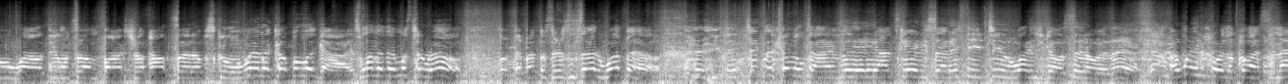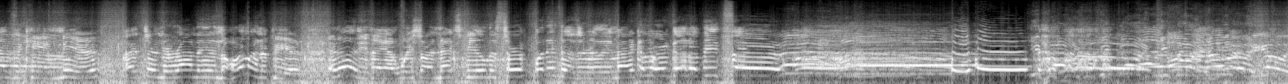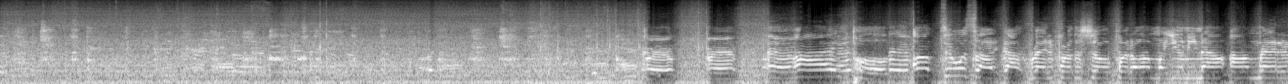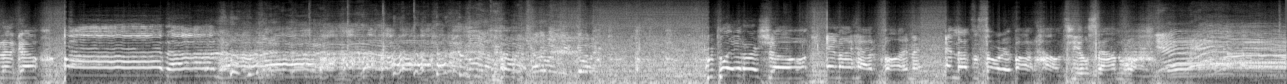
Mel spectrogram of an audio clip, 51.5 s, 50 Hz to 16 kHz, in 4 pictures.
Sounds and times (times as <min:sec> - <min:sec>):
Crowd: 0:00.0 - 0:01.0, 0:01.6 - 0:16.4, 0:17.0 - 0:37.2, 0:38.9 - 0:51.5.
